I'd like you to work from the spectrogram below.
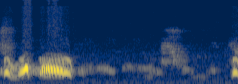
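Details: Spotted dove giving a provoking call: one full low phrase of short hoots and a longer rolling coo, then quiet before the next phrase begins.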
